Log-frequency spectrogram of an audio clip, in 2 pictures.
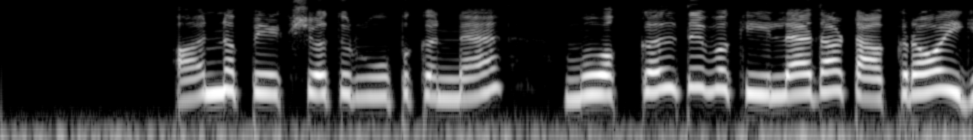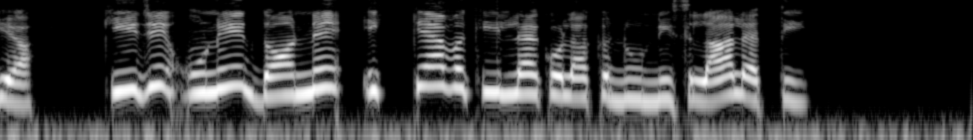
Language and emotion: Dogri, disgusted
